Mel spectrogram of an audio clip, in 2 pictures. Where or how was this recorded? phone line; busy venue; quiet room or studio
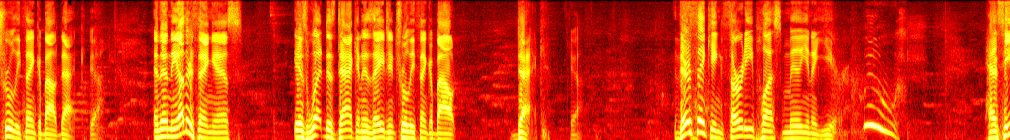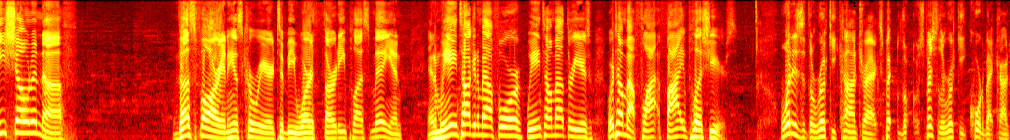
busy venue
